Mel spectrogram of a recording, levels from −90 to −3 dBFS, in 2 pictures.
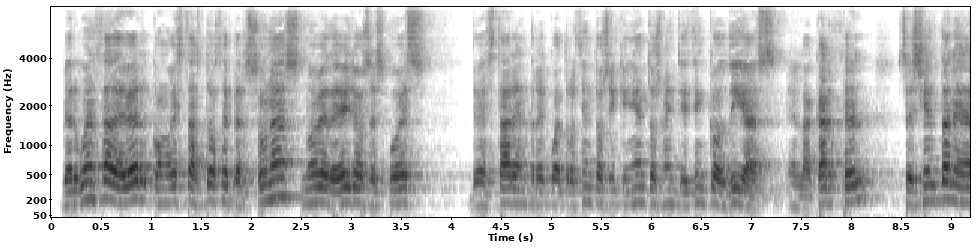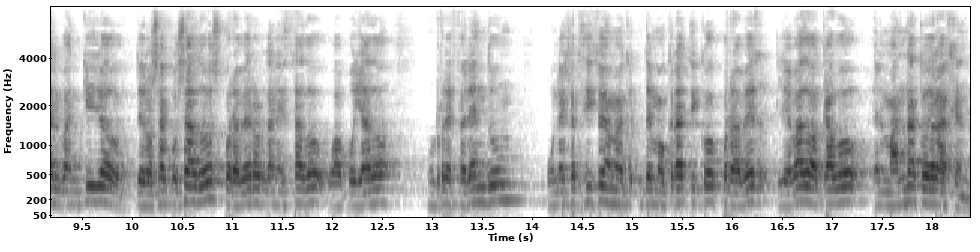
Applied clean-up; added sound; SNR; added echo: none; none; none; reverberation time 0.6 s.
